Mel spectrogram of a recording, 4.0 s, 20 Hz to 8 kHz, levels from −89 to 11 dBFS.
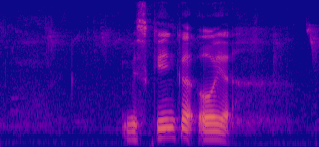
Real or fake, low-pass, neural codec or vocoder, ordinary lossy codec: real; none; none; none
